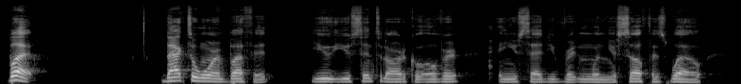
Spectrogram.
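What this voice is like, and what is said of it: Slightly nasal, sick-sounding voice. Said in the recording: “I'm under the weather right now. My voice is a little nasally.”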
